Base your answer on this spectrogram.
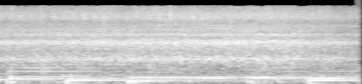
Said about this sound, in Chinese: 这种星空在城市里边是看不到的，在田的两边都有很吵的蛙鸣声。想到初中的时候，当时我们家那栋楼的后边田里边也是有很多的青蛙的叫声。到了夏天的时候，就会听到这样的声音。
